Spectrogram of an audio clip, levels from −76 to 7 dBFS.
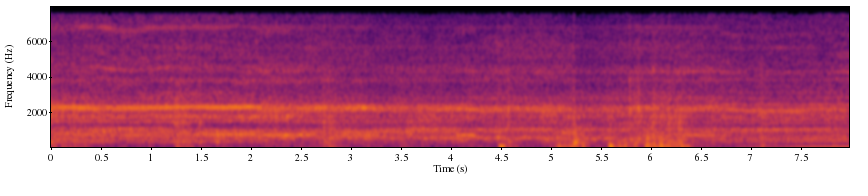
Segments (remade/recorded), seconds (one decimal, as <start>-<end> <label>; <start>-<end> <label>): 0.0-2.1 recorded; 2.1-6.7 remade; 6.7-8.0 recorded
